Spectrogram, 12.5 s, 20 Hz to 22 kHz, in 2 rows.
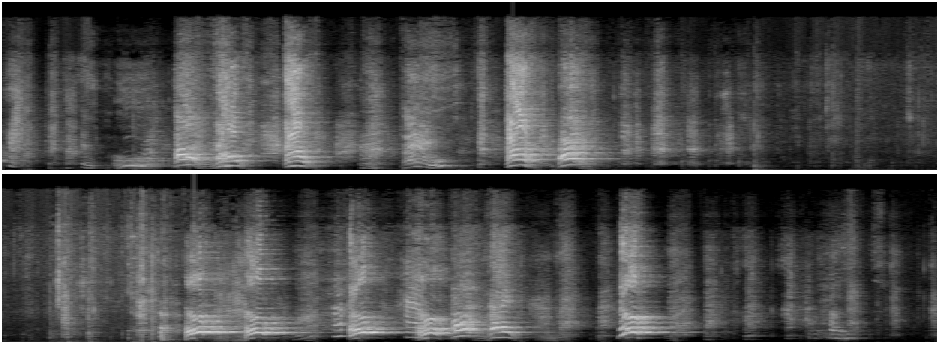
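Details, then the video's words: Duet barking from Pomeranians: a flurry of shrill, rapid yaps, then a short near-silent break, then a second overlapping burst of high, excited barks that gradually thins out. "ポメラニアン Pomeranian デュエット吠え 1000回 犬の鳴き声"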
